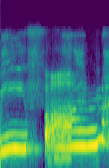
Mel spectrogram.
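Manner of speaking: put-on really unsure, very high, doubtful child's voice. Recalling what the speaker's son used to say when unsure, imitating his unsure sound. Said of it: "with this really unsure sound in his".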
